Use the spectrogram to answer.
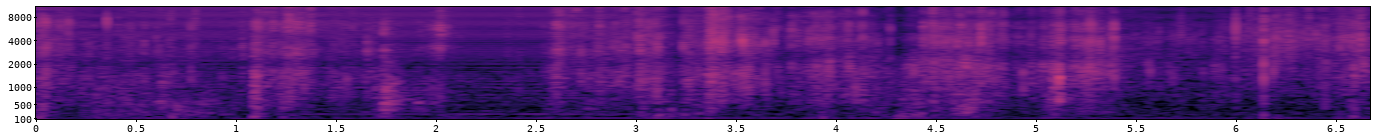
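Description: Crinkling and crumpling of packaging as a package is unwrapped, with busy, irregular rustles and crackles that run steadily throughout.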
